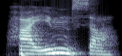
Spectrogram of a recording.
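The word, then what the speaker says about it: ahimsa: The H is pronounced like ha, haimsa.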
